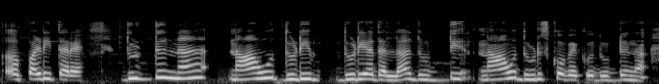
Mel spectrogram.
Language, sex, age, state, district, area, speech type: Kannada, female, 30-45, Karnataka, Davanagere, rural, spontaneous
